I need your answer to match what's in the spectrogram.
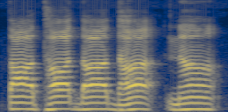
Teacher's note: त, थ, द, ध, न दाँततिर स्पर्श हुने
